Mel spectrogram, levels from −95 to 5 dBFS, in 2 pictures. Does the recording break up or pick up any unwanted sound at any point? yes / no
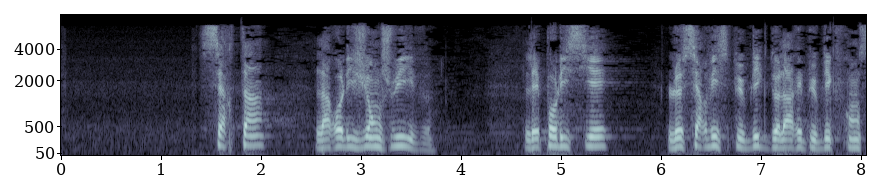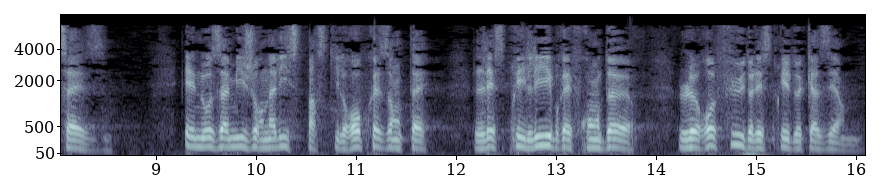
no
